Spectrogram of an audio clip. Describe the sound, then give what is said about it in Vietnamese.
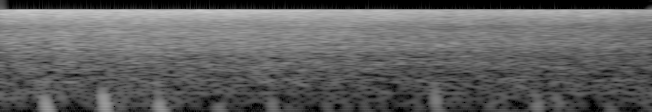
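Buddhist followers applaud steadily for a few seconds to approve inviting senior monks to bless a Buddhist cultural-spiritual project, a dense, even wash of many hands clapping with no one speaking over it. “Và cảm ơn các Phật tử, cho một tràng pháo tay thông qua.”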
